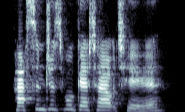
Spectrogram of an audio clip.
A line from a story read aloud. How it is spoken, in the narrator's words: the conductor shouted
